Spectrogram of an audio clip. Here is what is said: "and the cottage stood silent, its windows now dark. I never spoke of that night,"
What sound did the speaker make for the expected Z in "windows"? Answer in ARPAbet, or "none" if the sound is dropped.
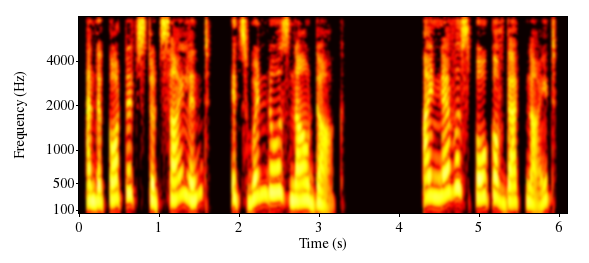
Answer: Z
